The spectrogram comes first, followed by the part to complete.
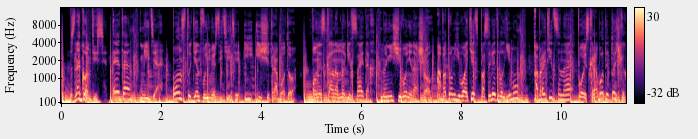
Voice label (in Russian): RUS; Russian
